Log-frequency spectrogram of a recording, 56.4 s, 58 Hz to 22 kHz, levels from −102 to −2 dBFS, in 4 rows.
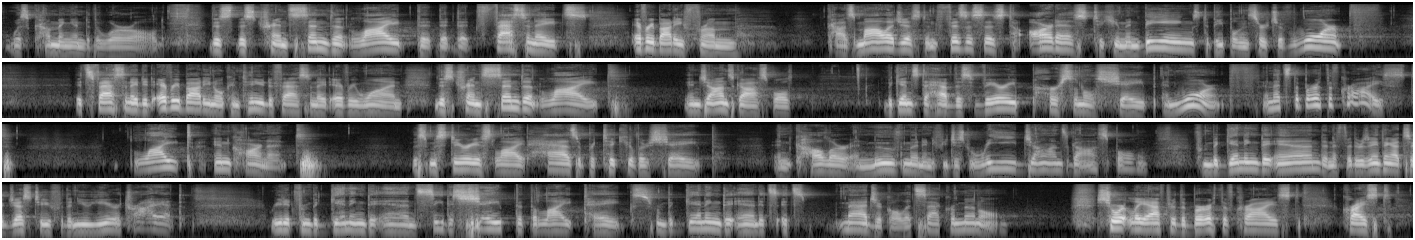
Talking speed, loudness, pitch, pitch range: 135 wpm, -29 LUFS, 145 Hz, 125-160 Hz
